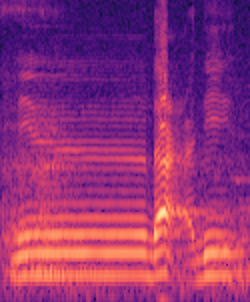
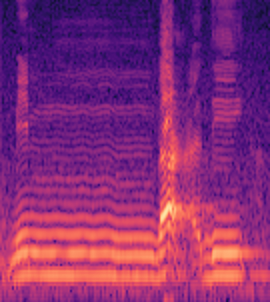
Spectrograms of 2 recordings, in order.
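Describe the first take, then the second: First: The m is made with lips slightly apart. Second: The m is made with lips fully closed. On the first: "ada renggang di antara bibir" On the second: "bibirnya uh, rapat sempurna"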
